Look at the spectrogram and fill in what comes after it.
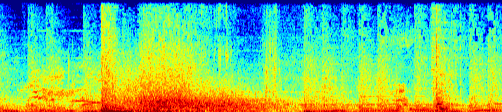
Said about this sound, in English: Shotgun. Yes, correct. That was a shotgun blast to the head.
